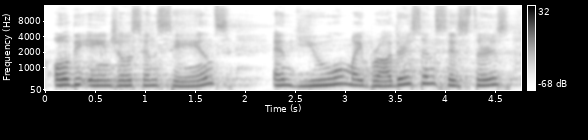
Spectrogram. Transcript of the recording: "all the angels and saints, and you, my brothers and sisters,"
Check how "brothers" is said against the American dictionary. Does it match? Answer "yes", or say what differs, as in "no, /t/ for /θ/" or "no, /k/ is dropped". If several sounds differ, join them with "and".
no, /s/ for /z/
